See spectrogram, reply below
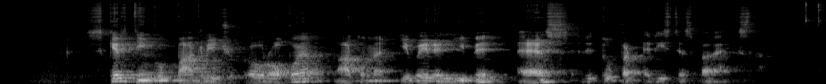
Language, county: Lithuanian, Vilnius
